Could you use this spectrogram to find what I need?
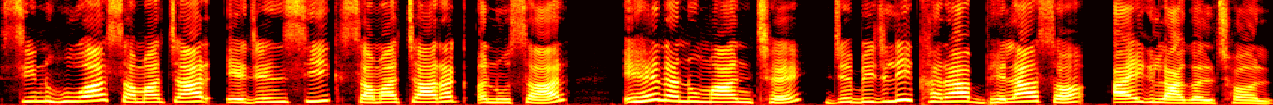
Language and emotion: Maithili, neutral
